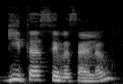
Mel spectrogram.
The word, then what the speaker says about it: Geetha: silva slim is that correct i heard you pronounced it right how would you say it how would you introduce your name um gita excellent sounds much better when you say it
